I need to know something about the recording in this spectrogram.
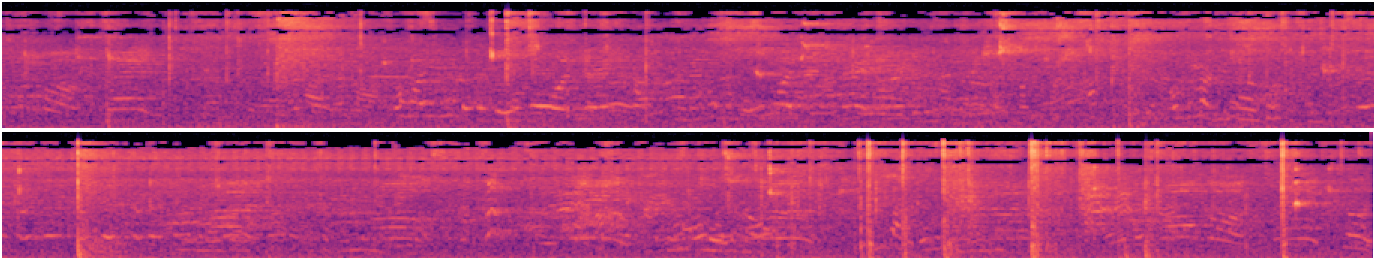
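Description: Basketballs bounce on an outdoor court.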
